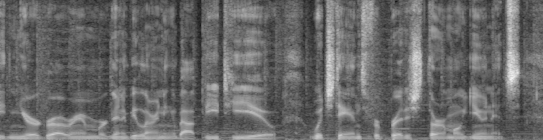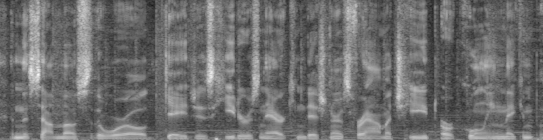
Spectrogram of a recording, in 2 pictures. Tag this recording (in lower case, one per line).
music
speech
